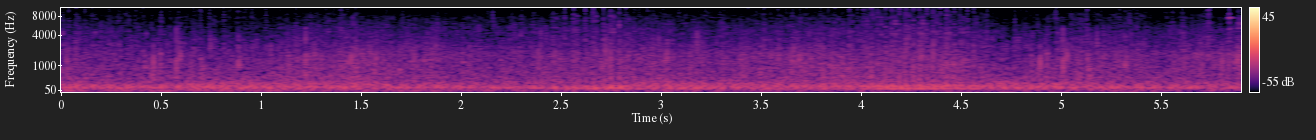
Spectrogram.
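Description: A motorcycle engine rumbles steadily as it rides.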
